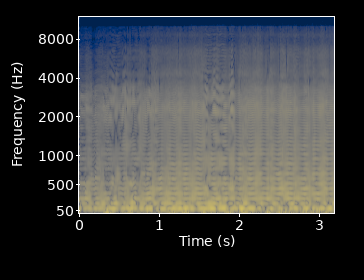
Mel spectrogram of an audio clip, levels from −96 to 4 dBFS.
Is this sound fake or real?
fake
